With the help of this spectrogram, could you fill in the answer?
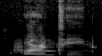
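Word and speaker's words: quarantine: तो मैंने सोचा कि मैं 5 एक्टिविटीज़ आप लोगों के साथ शेयर करूं जो मैं इस क्वारंटीन, फाइनली मैं इसको ढंग से प्रनाउंस कर रहा हूं, क्वारंटीन.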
